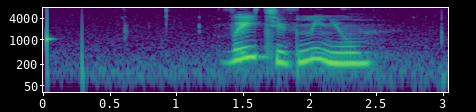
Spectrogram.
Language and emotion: Russian, neutral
